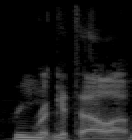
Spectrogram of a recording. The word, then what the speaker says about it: Riccitiello: How do you say his last name? Riccitiello? – Riccitiello.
